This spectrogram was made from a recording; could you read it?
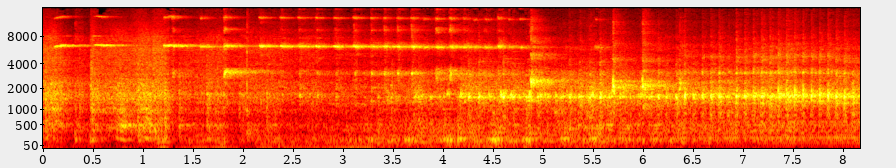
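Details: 2014 Jeep Patriot with 14k miles idling with a deep, rough rod knock about four times a second; a quick oil change service had left the oil filter loose.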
